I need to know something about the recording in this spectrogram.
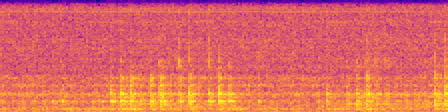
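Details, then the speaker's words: On a lathe, a tool smooths a way-out-of-round bowl blank cut from a board. A light, quick tapping rides over the lathe's hiss, showing the tool catching a flat spot on the blank. "hear that tapping there a little bit? Well, that tells you there's a flat spot right there."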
